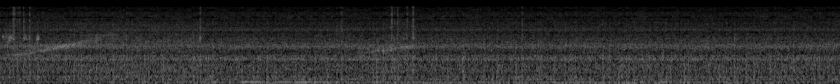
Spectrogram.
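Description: Water boiling hard in a small saucepan, a steady bubbling hiss. Two faint, short rising tones sound near the start and about four seconds in.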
